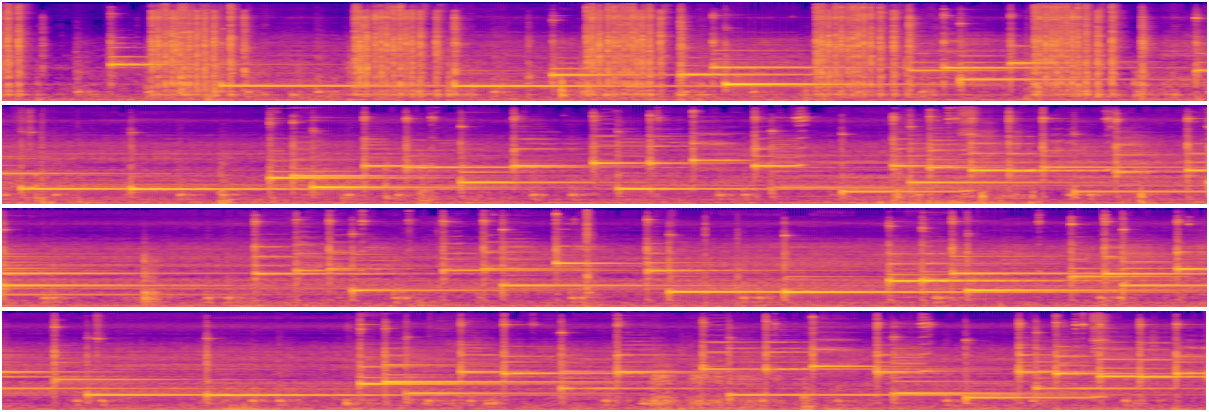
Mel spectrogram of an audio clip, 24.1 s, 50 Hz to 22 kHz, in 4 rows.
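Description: A wind-up music box from a miniature 1970s camper project clicks through several loud winding turns, then plinks out a bright, tinkling melody of single notes that carries on steadily and up close.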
